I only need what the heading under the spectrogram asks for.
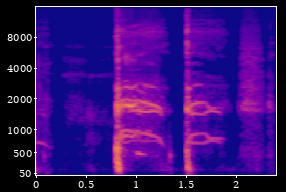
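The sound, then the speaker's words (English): A person imitates coughing: two loud, rough, voiced coughs about a second apart, each trailing into a strained groan, followed by a softer breathy exhale. “He's like sweating and coughing.”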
